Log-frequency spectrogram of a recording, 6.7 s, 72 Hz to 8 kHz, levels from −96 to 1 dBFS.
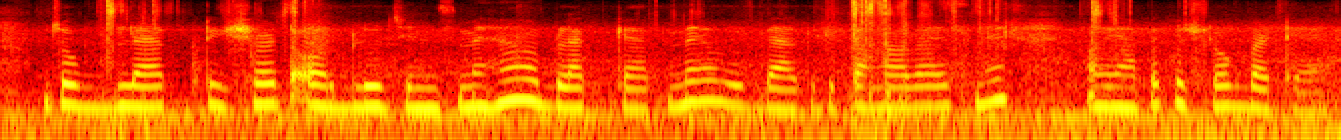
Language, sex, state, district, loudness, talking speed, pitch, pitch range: Hindi, female, Uttar Pradesh, Muzaffarnagar, -27 LUFS, 225 wpm, 220 Hz, 210-235 Hz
